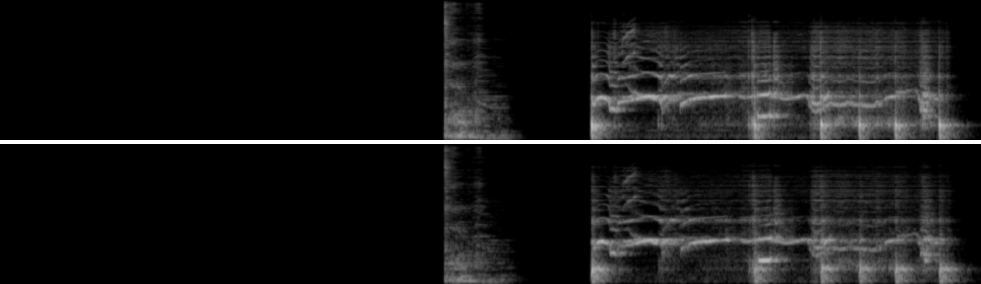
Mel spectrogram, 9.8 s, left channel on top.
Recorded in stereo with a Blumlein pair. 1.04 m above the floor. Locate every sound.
4.4 s a clunk: 65° left, 0.5 m
5.9 s a scream: 50° left, 0.8 m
